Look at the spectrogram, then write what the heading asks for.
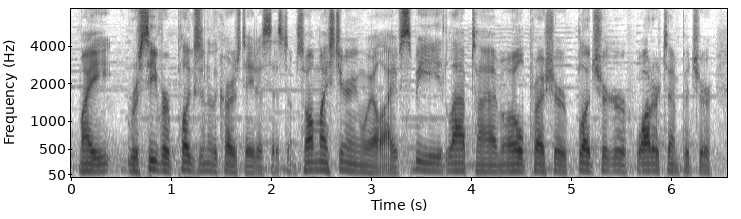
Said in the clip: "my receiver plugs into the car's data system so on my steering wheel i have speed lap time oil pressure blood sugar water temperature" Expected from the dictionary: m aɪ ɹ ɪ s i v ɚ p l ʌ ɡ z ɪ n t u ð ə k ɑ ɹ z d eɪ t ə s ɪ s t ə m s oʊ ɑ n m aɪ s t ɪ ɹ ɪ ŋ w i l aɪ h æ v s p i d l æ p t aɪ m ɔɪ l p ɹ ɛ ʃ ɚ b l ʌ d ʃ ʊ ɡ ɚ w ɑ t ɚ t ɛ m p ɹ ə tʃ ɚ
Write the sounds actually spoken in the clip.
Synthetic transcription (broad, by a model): m aɪ ɹ ɪ s i v ɚ p l ʌ ɡ z ɪ n t u ð ə k ɑ ɹ z d eɪ t ə s ɪ s t ə m s oʊ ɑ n m aɪ s t ɪ ɹ ɪ ŋ w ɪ l aɪ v s p i d l æ p t aɪ m ɔɪ l p ɹ ɛ ʃ ɚ b l ʌ d ʃ ʊ ɡ ɚ w ɑ t ɚ t ɛ m p ɹ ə tʃ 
